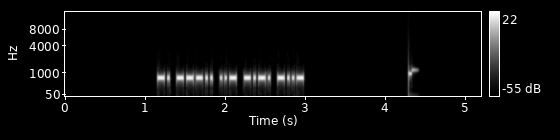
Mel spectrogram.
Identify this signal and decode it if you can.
Morse code, heard as a keyed tone, about 40 wpm, 700 Hz. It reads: N8UCX
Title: USA Call Signs - 4x Character Spacing - 40wpm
